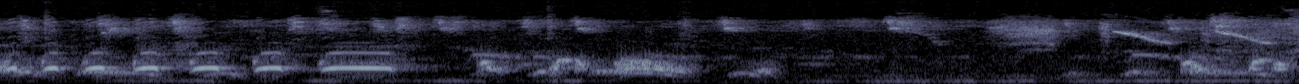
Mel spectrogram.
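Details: Zebra dove singing a quick run of five clipped, even coos, then softer, blurred cooing phrases and a few faint high chirps from other birds over low background hum.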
